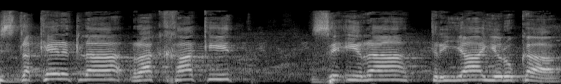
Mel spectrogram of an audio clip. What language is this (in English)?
Hebrew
